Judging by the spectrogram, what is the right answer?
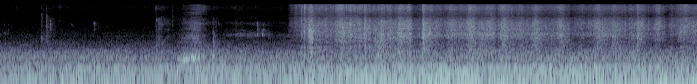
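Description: Quiet chewing with faint mouth clicks, then from about three seconds in a paper napkin crinkling and rubbing as it wipes the mouth, over a low steady hum.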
